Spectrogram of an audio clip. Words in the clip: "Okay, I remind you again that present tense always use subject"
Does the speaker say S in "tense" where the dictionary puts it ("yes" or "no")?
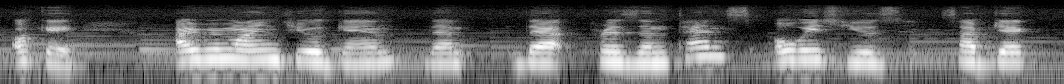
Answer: yes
